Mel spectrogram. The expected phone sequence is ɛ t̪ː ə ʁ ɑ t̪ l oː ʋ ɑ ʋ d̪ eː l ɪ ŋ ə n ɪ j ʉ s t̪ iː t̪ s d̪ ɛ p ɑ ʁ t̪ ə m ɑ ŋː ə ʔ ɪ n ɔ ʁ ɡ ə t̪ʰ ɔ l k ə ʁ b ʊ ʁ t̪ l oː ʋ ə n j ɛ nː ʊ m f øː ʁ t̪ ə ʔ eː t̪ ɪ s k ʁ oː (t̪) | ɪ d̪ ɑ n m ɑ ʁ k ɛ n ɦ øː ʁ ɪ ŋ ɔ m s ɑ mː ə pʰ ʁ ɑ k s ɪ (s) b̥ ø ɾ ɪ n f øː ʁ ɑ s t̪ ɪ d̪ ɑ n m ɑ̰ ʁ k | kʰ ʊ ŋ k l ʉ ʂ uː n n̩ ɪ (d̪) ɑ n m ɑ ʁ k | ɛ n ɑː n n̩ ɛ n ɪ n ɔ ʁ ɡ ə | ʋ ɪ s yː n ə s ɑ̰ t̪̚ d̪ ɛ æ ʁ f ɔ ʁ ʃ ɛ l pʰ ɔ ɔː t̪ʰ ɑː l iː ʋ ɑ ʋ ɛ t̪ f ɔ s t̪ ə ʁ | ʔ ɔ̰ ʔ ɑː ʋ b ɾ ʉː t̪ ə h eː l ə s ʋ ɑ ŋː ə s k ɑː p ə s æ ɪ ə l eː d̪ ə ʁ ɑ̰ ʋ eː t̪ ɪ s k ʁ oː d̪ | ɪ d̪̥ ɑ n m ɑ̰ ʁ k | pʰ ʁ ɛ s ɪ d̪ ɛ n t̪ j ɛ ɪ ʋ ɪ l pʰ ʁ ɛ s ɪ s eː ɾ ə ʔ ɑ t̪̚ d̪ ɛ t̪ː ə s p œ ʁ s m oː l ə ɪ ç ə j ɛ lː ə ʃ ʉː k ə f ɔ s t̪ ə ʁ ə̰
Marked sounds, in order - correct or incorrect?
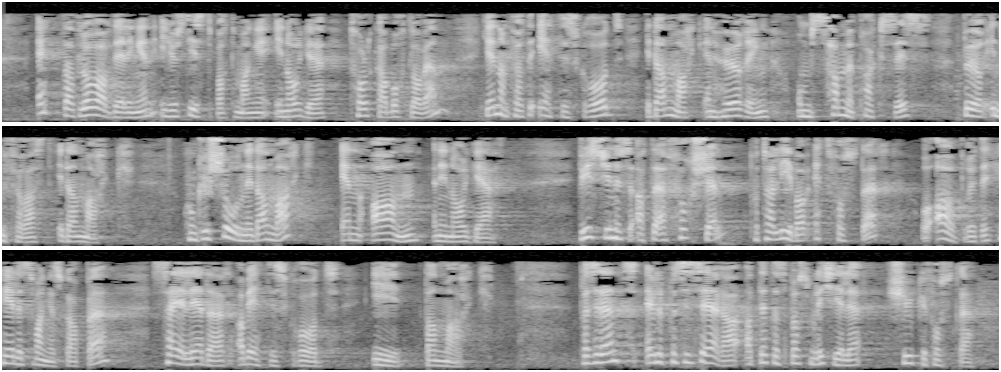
incorrect, correct, correct

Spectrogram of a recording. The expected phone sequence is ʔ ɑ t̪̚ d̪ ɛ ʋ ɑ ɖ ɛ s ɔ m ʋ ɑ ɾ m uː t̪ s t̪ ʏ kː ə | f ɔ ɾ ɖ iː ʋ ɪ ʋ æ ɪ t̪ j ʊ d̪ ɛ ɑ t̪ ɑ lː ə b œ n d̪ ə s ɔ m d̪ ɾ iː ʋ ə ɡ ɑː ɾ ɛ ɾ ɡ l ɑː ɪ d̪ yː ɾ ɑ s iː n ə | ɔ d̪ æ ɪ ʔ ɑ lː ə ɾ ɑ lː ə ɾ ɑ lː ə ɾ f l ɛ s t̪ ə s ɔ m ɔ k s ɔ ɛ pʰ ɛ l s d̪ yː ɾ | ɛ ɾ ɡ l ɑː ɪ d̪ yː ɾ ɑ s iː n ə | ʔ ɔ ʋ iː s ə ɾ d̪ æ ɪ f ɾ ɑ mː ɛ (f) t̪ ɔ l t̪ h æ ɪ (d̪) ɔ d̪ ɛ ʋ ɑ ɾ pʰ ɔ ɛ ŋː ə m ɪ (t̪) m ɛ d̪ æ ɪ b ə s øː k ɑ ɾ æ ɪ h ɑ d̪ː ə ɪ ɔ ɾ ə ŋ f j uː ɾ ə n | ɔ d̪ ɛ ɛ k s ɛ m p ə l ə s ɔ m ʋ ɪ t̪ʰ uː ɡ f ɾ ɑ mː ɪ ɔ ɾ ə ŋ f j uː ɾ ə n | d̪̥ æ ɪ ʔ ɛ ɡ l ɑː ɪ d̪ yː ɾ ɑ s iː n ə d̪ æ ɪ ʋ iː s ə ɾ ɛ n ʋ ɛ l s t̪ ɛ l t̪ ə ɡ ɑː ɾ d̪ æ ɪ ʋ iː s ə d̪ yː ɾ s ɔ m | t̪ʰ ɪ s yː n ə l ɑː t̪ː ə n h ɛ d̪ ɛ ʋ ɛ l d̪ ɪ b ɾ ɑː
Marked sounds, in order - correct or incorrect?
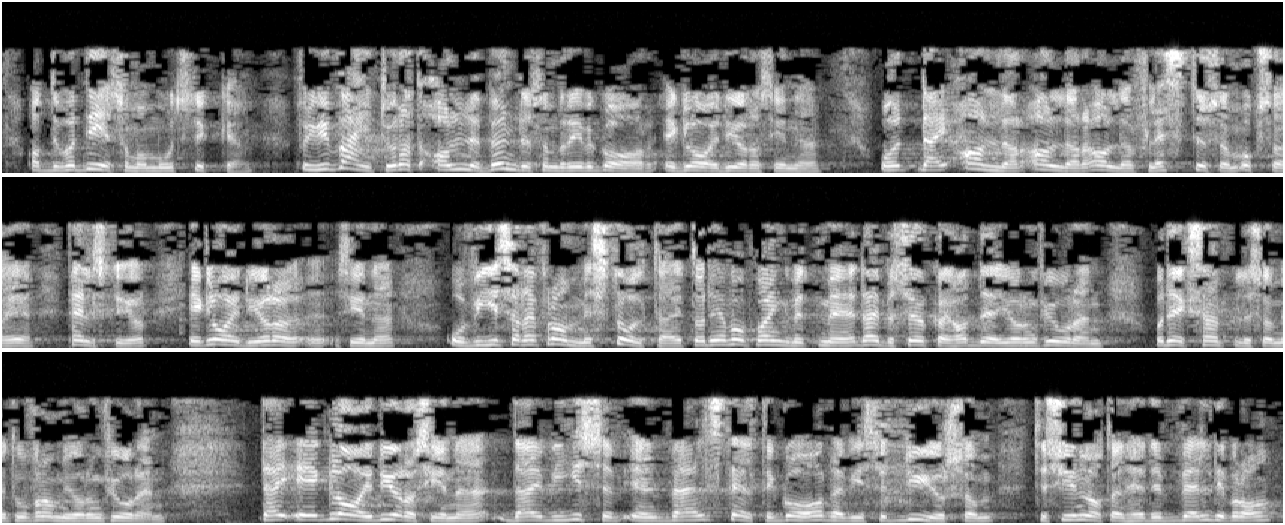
incorrect, incorrect, correct

